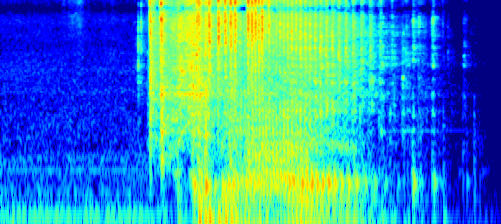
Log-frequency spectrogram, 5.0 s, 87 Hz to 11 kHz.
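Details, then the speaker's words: Briggs & Stratton 19.5 HP engine from an old John Deere riding mower, muffler refitted, running on carb cleaner: about two seconds of rough, loud firing, then it stumbles and dies. The fuel pump and fuel delivery are tested next. "Okay, we're going to try this again. I put the muffler on. I have the fan blowing it out so we won't die of carbon monoxide. Let's try it one more time before we move on to the next step, which will be checking fuel delivery."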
